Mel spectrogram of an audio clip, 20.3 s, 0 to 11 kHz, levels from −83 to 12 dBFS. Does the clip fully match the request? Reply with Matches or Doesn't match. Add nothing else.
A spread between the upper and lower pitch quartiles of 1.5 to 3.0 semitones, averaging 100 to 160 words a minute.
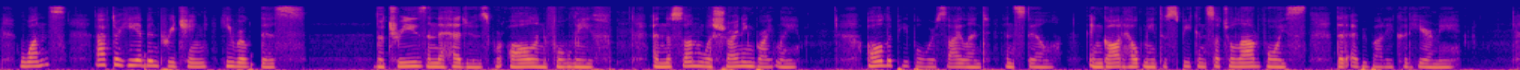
Matches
